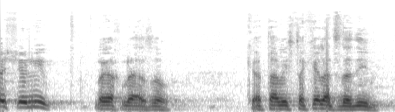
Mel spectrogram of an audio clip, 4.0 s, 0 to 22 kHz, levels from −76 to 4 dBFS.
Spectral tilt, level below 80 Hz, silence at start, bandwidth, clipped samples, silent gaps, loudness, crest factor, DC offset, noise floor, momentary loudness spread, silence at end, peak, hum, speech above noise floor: -7.5 dB/octave; -54 dBFS; 0 s; 14 kHz; under 0.1%; none; -21 LUFS; 14 dB; under 0.1%; -54 dBFS; 9 LU; 0.15 s; -8 dBFS; none; 33 dB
